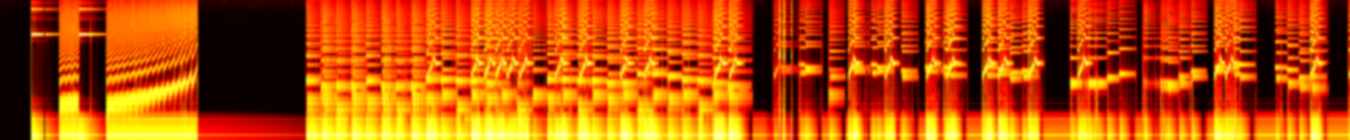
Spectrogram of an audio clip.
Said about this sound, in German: Wir hören jetzt mal kurz rein, wie eine typische Party Frogger überhaupt so klingt.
